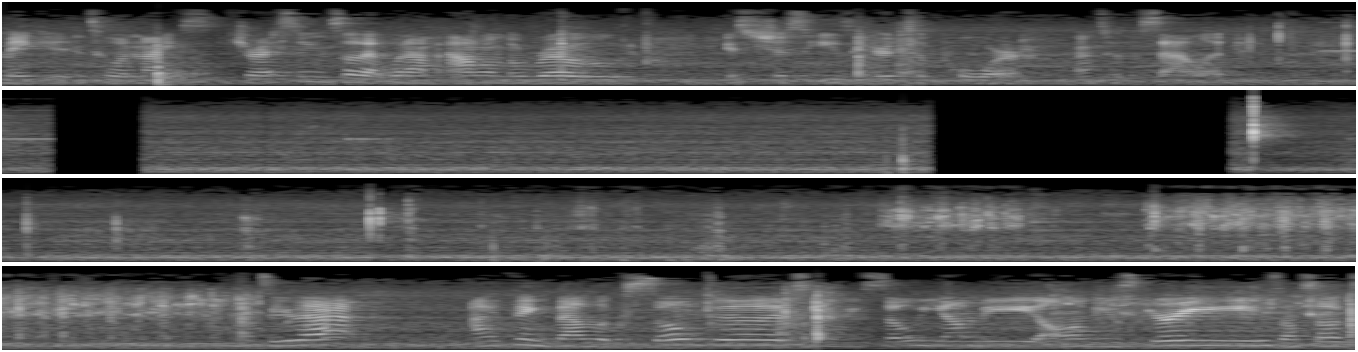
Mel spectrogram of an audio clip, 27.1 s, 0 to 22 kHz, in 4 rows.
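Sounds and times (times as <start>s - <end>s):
steady low hum: 0.0s - 11.4s, 12.9s - 27.0s
jar being shaken: 17.9s - 21.6s.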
